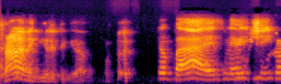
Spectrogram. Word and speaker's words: Dubai: Probably to Badu. To Badu. How you say it? But Dubai.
